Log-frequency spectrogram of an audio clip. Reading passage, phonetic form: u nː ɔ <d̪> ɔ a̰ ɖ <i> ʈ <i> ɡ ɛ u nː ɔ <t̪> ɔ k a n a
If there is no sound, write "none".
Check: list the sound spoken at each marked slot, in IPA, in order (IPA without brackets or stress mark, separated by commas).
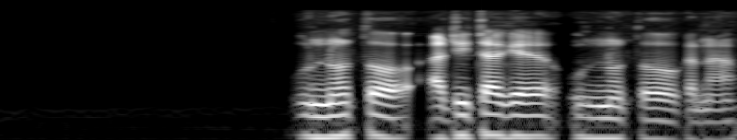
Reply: t̪, i, a, t̪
